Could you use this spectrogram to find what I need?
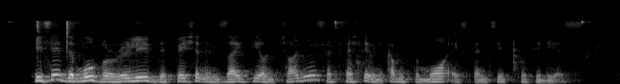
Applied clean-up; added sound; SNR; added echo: neural mask model Resemble Enhance denoiser.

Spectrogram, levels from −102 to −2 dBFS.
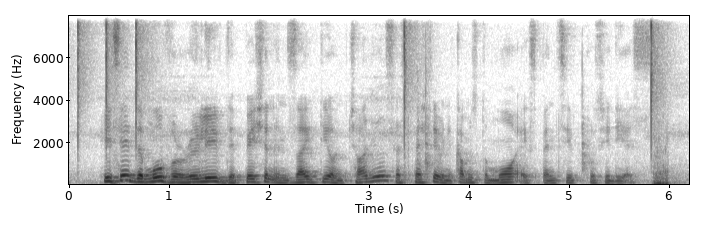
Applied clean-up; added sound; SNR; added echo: none; Fire; 16 dB; none.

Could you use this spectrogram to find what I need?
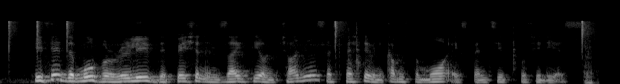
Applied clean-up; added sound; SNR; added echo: neural mask model RNNoise.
